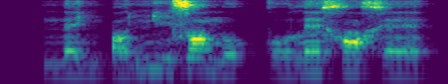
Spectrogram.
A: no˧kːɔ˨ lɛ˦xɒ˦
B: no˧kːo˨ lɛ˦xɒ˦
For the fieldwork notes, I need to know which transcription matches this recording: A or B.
B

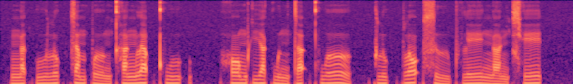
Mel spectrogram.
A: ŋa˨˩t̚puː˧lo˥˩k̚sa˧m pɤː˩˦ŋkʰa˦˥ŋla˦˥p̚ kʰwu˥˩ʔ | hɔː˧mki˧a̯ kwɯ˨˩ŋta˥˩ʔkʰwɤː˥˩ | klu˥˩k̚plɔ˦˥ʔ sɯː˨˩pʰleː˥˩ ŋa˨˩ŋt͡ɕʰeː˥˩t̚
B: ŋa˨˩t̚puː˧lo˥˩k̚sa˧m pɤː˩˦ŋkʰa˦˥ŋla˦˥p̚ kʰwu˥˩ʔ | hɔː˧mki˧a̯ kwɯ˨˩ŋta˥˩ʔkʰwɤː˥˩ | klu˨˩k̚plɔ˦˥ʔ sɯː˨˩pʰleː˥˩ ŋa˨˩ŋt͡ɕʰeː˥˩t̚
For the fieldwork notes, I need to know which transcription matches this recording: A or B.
B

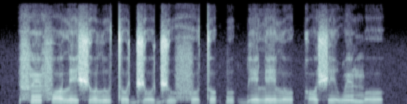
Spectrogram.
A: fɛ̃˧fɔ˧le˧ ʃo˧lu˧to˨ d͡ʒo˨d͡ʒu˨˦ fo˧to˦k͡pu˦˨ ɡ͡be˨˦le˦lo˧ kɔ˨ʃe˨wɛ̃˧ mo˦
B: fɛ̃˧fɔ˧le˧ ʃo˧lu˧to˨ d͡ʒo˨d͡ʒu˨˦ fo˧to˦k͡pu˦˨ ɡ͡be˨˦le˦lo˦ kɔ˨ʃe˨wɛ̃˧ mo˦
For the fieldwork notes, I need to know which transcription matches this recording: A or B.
A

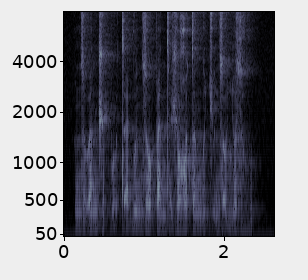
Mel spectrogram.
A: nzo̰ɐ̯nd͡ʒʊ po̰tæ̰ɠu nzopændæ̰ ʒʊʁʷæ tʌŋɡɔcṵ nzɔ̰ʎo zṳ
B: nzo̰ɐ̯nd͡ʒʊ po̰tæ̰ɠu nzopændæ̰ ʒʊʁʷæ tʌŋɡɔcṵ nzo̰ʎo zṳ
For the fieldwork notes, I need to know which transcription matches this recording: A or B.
A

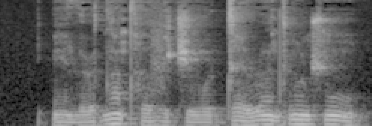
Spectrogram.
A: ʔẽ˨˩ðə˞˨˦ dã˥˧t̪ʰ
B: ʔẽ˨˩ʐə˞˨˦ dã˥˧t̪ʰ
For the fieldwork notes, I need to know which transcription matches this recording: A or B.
A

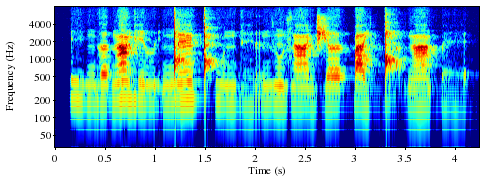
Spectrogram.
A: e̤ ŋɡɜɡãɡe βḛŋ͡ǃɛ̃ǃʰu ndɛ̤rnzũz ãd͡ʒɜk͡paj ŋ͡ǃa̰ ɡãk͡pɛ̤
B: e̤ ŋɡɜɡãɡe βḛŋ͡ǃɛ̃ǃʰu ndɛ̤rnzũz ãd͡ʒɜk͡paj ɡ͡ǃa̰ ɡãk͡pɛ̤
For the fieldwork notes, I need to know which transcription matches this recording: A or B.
B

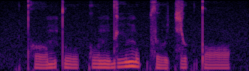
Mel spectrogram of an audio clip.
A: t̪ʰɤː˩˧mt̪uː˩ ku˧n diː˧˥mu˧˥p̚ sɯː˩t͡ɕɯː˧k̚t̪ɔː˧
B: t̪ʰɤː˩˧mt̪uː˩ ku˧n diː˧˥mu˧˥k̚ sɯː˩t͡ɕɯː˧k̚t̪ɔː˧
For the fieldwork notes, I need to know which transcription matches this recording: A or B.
A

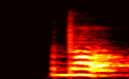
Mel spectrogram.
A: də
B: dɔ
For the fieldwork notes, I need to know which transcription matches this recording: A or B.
B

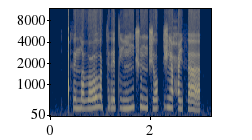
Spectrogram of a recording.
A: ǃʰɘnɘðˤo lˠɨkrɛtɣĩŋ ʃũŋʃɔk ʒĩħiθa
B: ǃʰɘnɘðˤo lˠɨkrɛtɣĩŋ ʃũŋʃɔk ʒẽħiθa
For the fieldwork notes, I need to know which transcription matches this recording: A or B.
B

